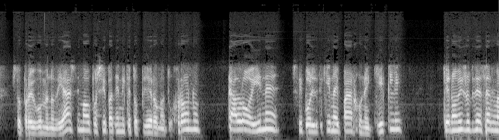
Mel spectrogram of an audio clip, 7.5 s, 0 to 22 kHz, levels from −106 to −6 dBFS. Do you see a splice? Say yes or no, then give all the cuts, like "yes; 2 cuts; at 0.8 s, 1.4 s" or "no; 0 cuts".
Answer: no; 0 cuts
